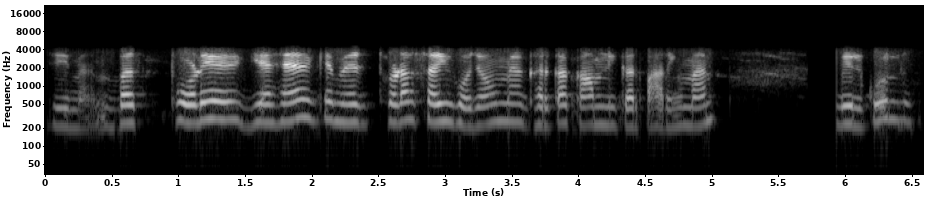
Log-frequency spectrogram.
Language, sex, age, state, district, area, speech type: Urdu, female, 45-60, Uttar Pradesh, Rampur, urban, conversation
